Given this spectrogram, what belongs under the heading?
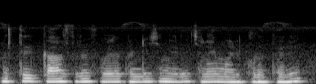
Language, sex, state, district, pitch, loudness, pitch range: Kannada, male, Karnataka, Koppal, 125 Hz, -15 LUFS, 120-130 Hz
